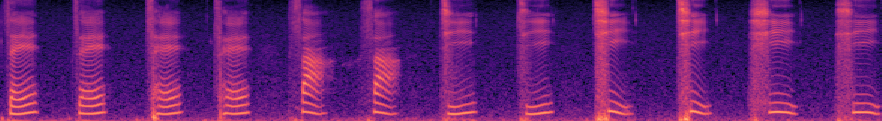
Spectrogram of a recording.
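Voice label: consonants s, yancheng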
